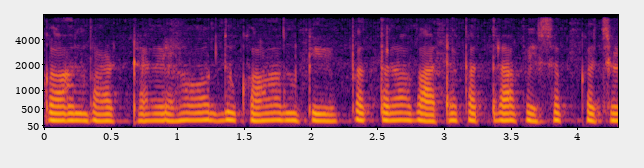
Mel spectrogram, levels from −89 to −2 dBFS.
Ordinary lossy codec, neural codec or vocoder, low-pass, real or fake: none; vocoder, 22.05 kHz, 80 mel bands, HiFi-GAN; 7.2 kHz; fake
